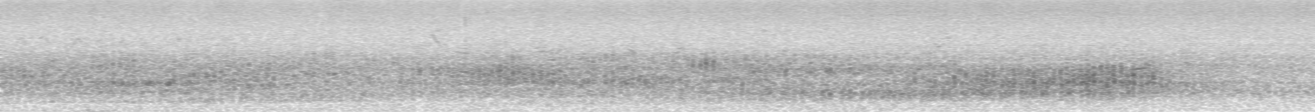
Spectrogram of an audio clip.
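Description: Distant diesel train running past, a steady noise that grows louder and then falls away sharply near the end.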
